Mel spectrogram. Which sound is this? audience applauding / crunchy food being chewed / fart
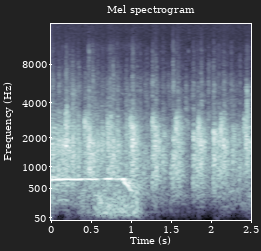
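audience applauding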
